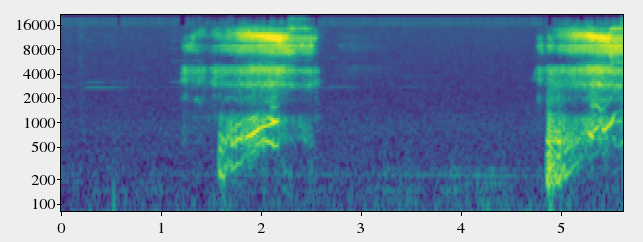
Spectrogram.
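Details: Sleeping Jack Russell Terrier dog in a quiet room: two loud, rasping snoring breaths; ordinary snoring.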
